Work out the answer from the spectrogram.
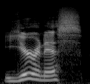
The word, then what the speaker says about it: Uranus: that big yeah he's crazy Jupiter's Saturn 62 Uranus which is the proper way to pronounce it it's 27 excellent and also the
